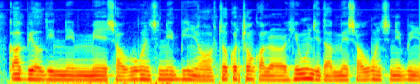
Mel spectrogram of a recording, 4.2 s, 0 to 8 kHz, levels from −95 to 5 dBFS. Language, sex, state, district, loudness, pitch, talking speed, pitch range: Rengma, male, Nagaland, Kohima, -14 LUFS, 110 Hz, 270 wpm, 105-115 Hz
